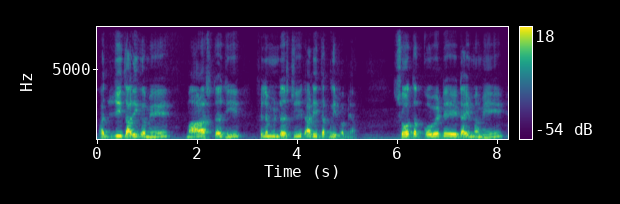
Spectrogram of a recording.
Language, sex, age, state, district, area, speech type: Sindhi, male, 45-60, Maharashtra, Thane, urban, spontaneous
